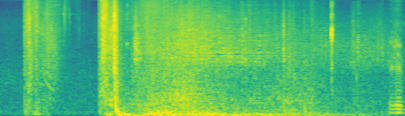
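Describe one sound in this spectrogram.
An explosion booms close by and rumbles away.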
